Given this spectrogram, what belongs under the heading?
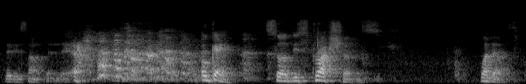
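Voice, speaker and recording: Brief: male seminar leader with a Peruvian Spanish accent, lively and engaging, slightly high voice, echoey room with faint noise. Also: slow. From Peru. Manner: animated, asks the room, often tags "correct?". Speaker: workshop leader. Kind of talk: interactive seminar teaching.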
